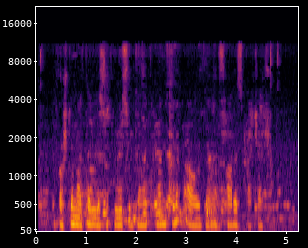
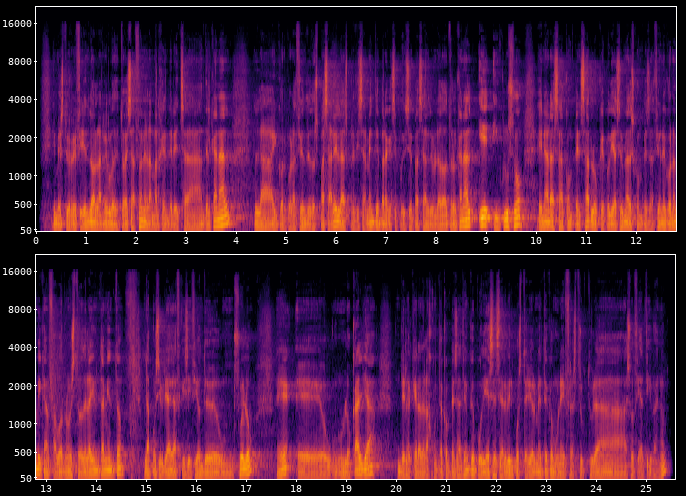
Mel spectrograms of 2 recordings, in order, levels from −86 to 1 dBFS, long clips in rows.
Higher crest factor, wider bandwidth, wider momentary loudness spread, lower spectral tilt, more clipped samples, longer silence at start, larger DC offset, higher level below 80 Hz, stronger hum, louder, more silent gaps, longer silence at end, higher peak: about the same, 16 dB vs 20 dB; second, 11.5 kHz vs 16 kHz; first, 15 LU vs 9 LU; about the same, -6.5 dB/octave vs -5.5 dB/octave; neither; about the same, 0.05 s vs 0.1 s; neither; second, -52 dBFS vs -38 dBFS; neither; about the same, -24 LUFS vs -25 LUFS; neither; about the same, 0.1 s vs 0.1 s; about the same, -8 dBFS vs -6 dBFS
